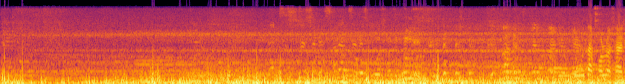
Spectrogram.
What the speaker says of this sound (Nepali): मेट्रो आयो अब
